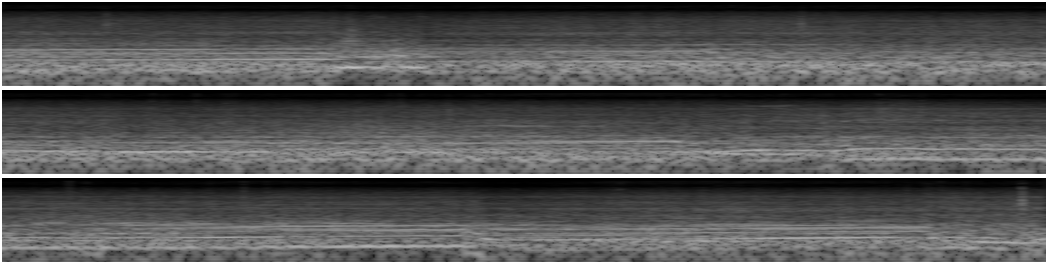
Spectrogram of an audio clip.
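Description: A race car engine roars loudly, revving up and down through gear changes.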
